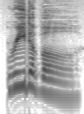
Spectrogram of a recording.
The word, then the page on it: readable: ríːdəbl; リィダボゥ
